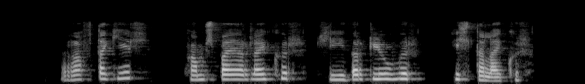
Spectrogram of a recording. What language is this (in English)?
Icelandic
